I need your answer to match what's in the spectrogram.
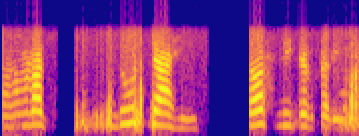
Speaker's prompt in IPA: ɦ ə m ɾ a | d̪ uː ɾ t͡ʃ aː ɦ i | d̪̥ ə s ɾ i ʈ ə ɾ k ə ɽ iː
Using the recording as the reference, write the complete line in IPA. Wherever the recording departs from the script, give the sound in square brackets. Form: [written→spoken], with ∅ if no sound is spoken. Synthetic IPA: ɦ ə m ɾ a | d̪ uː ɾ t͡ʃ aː ɦ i | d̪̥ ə s [ɾ→l] i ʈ ə ɾ k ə [ɽ→ɾ] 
